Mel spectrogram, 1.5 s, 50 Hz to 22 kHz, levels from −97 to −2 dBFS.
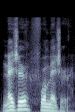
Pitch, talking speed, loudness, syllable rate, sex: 105 Hz, 120 wpm, -16 LUFS, 5.0 syllables/s, male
